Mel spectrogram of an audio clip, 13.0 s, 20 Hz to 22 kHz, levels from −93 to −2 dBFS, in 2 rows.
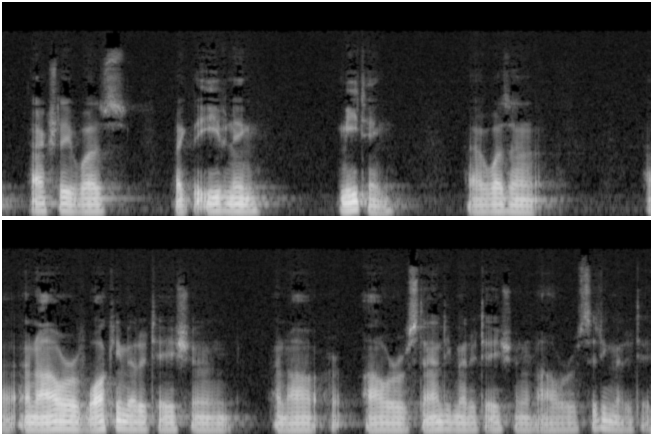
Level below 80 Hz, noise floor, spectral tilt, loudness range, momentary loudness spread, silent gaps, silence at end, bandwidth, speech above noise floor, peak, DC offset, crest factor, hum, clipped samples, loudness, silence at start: -42 dBFS; -60 dBFS; -7.5 dB/octave; 5 LU; 14 LU; none; 0 s; 12 kHz; 39 dB; 0 dBFS; under 0.1%; 22 dB; none; under 0.1%; -22 LUFS; 0 s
